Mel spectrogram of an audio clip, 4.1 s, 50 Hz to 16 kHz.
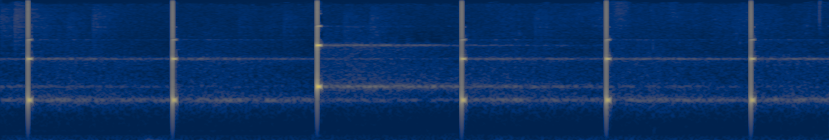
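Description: Electronic metronome clicking steadily at about 82 beats a minute, six clicks, with the first beat of each bar of four accented by a higher-pitched click: the count-in before a drum exercise.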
